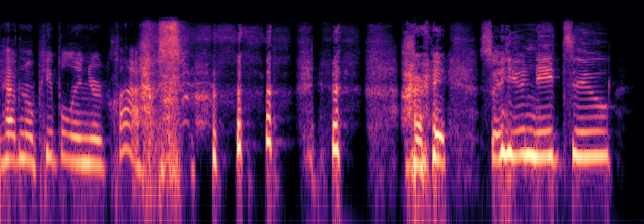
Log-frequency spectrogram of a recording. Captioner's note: laughs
